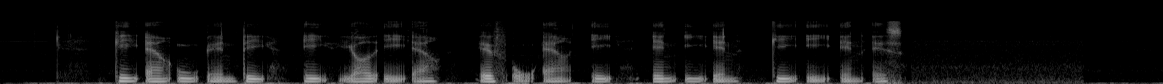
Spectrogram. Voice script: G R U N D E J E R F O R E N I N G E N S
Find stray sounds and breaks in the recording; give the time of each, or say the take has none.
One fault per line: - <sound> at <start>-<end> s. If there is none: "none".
none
